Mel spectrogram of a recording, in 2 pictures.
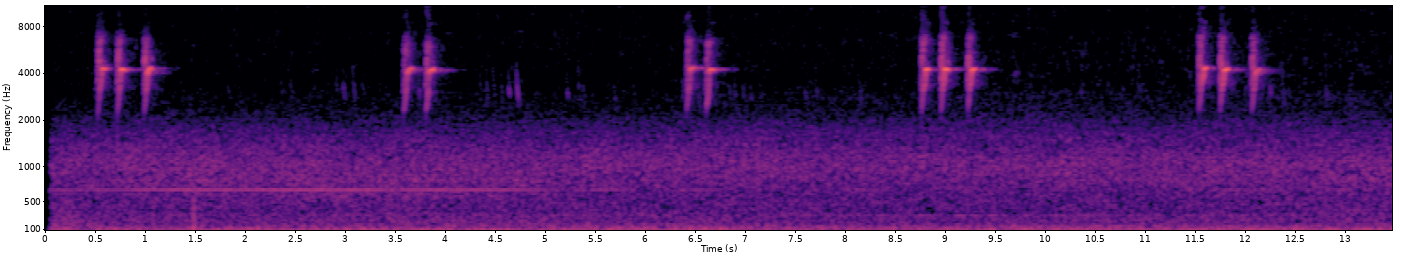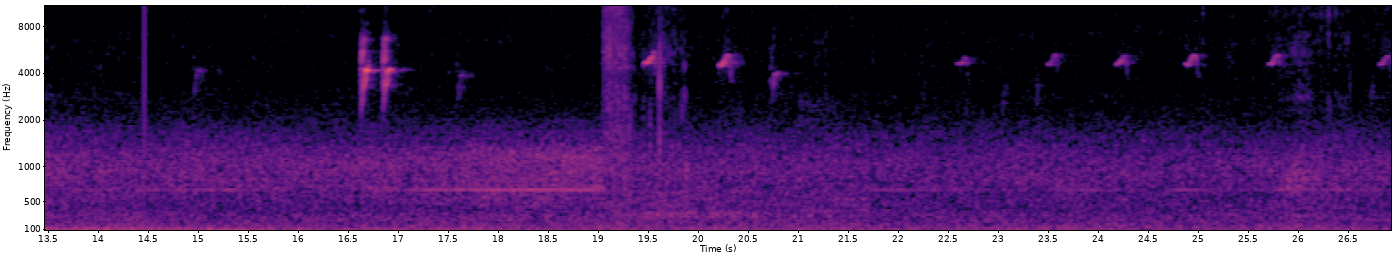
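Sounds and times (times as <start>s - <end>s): steady low rumble: 12.2s - 26.9s.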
